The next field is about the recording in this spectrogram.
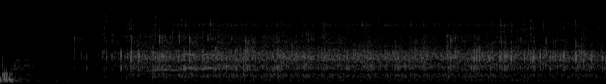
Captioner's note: audience cheering and applauding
